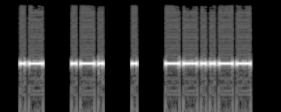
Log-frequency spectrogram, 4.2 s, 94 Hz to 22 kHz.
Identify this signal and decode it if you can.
Morse code, heard as a keyed tone, about 18 wpm, spaced as for 12 wpm, 1000 Hz. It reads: ARE,
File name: qotdfiles / 12wpm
